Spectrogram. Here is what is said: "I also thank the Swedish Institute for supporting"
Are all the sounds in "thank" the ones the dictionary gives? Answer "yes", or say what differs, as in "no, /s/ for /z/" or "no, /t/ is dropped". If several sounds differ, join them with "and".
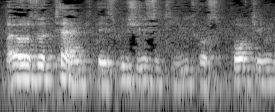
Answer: no, /t/ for /θ/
